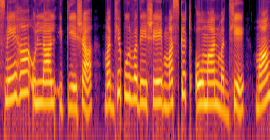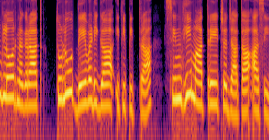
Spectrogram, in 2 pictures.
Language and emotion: Sanskrit, neutral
